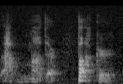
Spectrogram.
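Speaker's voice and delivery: high, frustrated outburst.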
